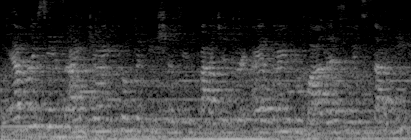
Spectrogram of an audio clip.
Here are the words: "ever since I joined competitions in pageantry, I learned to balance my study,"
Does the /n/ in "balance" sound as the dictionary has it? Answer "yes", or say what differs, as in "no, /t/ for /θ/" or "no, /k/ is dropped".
no, /n/ is dropped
